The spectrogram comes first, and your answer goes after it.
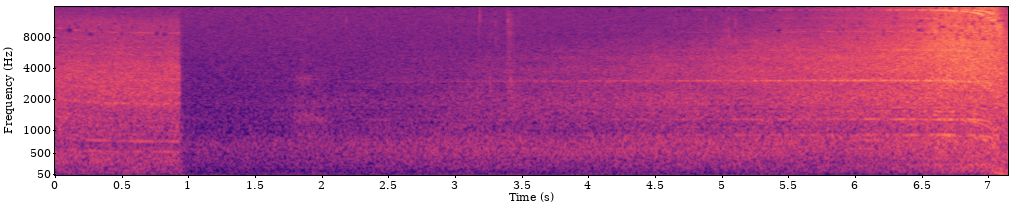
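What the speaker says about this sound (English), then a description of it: "I'm gonna go ahead and show you guys the flyby." Aircraft passing overhead at night, a broad steady engine roar after an abrupt cut near the start, slowly swelling louder toward the end as it draws nearer, with no talk.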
